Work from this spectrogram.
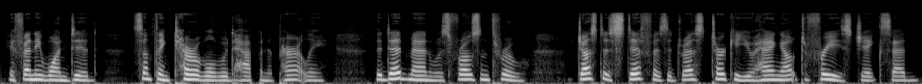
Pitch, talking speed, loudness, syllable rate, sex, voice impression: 205 Hz, 190 wpm, -18 LUFS, 5.4 syllables/s, female, feminine, adult-like, slightly relaxed, slightly bright, soft, slightly muffled, intellectual, friendly, reassuring, slightly unique, kind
